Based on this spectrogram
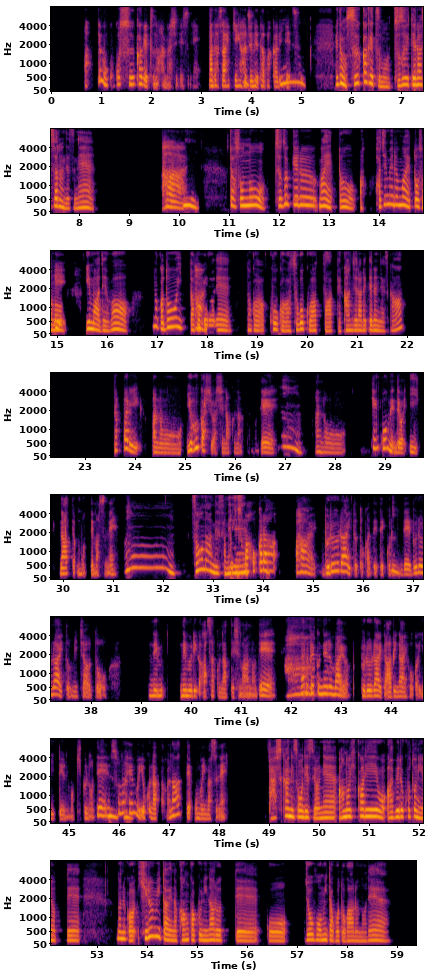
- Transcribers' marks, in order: laughing while speaking: "最近始めたばかりです"; other noise
- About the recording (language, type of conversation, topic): Japanese, podcast, SNSとうまくつき合うコツは何だと思いますか？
